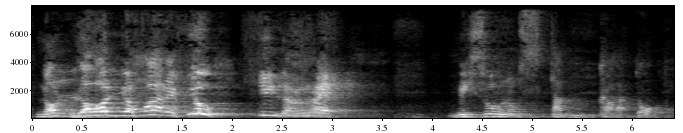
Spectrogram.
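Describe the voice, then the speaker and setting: A man's voice: sits high, animated, drawn-out words, full character voice. An actor playing a weary, forgetful old king who sounds bewildered and evasive, in a theatrical style. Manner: bewildered, answering with questions. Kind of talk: theatrical stage drama acting. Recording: echoey stage room, faint background noise.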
